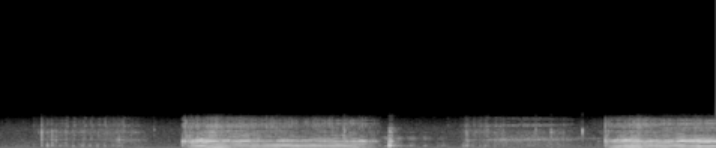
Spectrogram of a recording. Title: Funny Snoring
